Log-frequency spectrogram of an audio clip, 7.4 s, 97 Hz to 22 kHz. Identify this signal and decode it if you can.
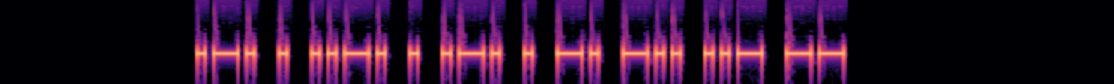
Morse code, heard as a keyed tone, about 22 wpm, 700 Hz. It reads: REFERENDUM
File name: practice / 22wpm / 10 Letter Words - First 3 Letters Given - 22wpm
